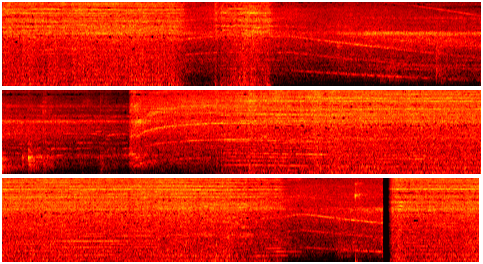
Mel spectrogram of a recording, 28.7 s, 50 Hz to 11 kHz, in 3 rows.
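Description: Handheld electric angle grinder with a cutting disc cutting through stone floor tile: a loud grinding rasp over the motor's whine. About 5 s in the whine falls away as the grinder is switched off and spins down. It starts up again with a rising whine about 12 s in and cuts steadily, spins down again near 25 s, and after a sudden break the cutting starts again near the end.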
